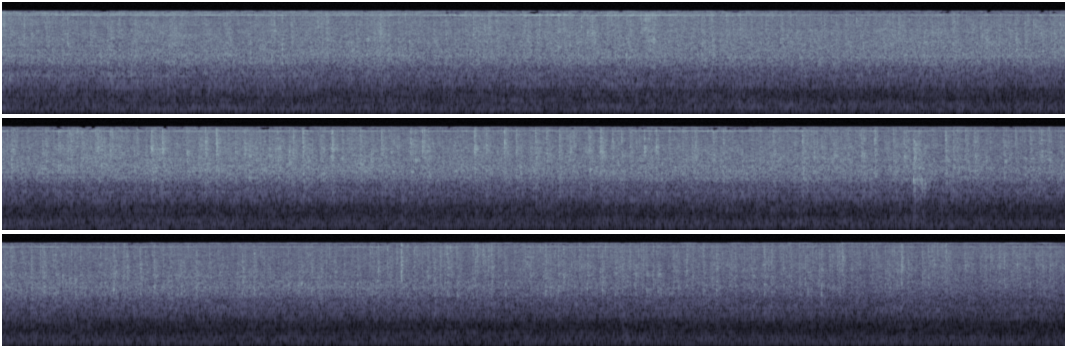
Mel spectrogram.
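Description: N-scale model trains running through a staging yard and helix: a steady rolling rattle of small metal wheels on rail with motor hum, easing off slightly near the end. A single sharp click sounds about twenty seconds in.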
